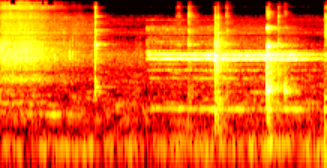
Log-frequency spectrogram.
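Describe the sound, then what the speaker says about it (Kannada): Ginger water is poured into a pan for making ginger candy. A soft watery pour is heard with a few sharp metallic clinks of the pan and utensils, close and fairly quiet. "ಜಿಂಜರ್ ನೀರು ಹಾಕ್ಕೊಳತ್ತೀವಿ."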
